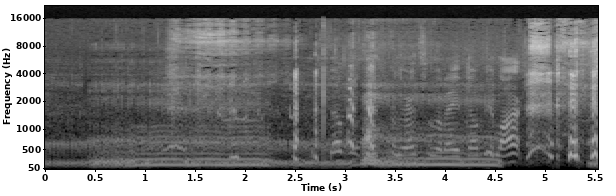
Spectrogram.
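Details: A Golden Mountain Dog growls during a tug-of-war game with another dog. A steady, low, rough growl holds for about four seconds, then gives way to a woman's voice and a few sharp knocks.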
